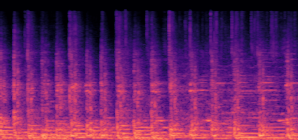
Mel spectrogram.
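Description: Live Ethiopian band playing: a kebero drum beats fast, even strokes, about four or five a second, under low plucked bass krar notes, with the other strings in the mix.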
